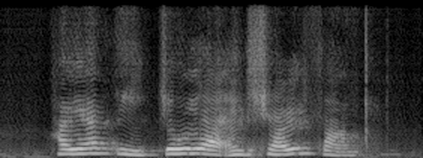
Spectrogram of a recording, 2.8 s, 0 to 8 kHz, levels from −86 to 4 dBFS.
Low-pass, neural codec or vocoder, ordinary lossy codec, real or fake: none; codec, 16 kHz, 1 kbps, FreqCodec, smaller model; none; fake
